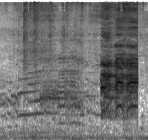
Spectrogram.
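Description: A rooster crows close by in one strained call that rises and ends abruptly, over a steady background of outdoor noise at a chicken yard.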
